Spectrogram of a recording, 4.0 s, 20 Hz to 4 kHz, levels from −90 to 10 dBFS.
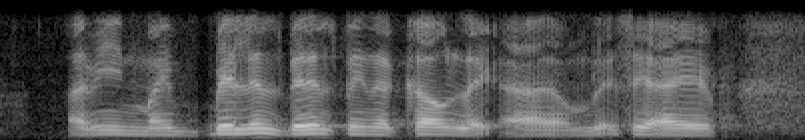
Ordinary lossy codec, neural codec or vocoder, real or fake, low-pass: none; none; real; 3.6 kHz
